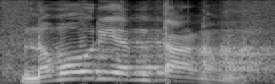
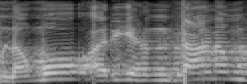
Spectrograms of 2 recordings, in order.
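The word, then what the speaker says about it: णमो अरिहंताणं: जो मैंने देखा कि 99% लोग जो गलती करते हैं वो नमोरियंताणम, हमको क्या लगता है हम बरोबर बोले, लेकिन साइलेंट ले गया। हमको मालूम है कि हम नमो अरिहंताणम बोलना चाहते हैं, लेकिन नमोरियंताणम।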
